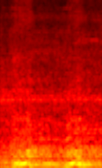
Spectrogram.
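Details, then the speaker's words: Toyota Hi-Lux after fixing a no crank, no start caused by a ground lost during repainting; no brake malfunction warning now: two quick throttle blips rising and falling cleanly, no misses or knocks; revs freely after repair. "So so ito ay umaandar na ngayon."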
